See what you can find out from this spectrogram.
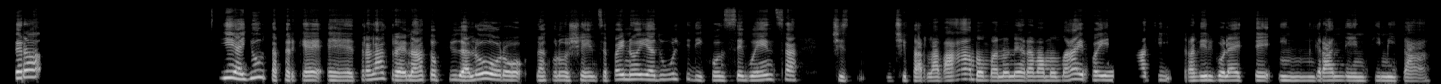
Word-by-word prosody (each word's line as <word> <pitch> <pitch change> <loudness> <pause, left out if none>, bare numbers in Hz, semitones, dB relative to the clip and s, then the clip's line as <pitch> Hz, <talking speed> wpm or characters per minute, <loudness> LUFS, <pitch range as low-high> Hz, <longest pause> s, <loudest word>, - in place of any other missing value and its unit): Però 335 +3 +6 1.8
Sì, 305 +1 +5
aiuta 285 - +3
perché, 195 +1 0
ehm, 185 -2 -1
tra 215 +2 -1
l'altro 260 -3 +2
è 190 - +6
nato 205 +2 +1
più 215 0 -9
da 195 -3 +6
loro 220 -3 +4
la 190 -1 -2
conoscenza, 190 -1 -3
poi 220 +4 +2
noi 230 0 +3
adulti 230 +3 -4
di 195 -4 -6
conseguenza 195 +3 -1 0.3
ci 190 - -5
s 180 - -6
mhmm, 165 - -25
ci 180 +2 -6
parlavamo 185 +5 0
ma 180 -1 -2
non 185 +1 +1
eravamo 185 -1 +1
mai 235 +6 0
poi 200 0 +1
entrati, 190 0 -7
tra 175 - -3
virgolette, 190 0 +1
"in 180 -2 -2
grande 185 0 -1
intimità." 175 -3 -3
190 Hz, 145 wpm, -22 LUFS, 185-215 Hz, 1.8 s, Però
